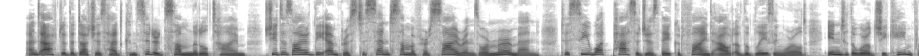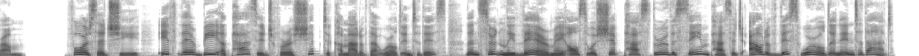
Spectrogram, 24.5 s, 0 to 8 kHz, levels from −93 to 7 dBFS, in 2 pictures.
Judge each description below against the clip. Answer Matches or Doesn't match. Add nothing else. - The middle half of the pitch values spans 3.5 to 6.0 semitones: Matches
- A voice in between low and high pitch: Doesn't match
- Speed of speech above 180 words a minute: Matches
